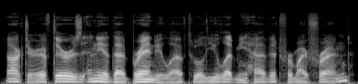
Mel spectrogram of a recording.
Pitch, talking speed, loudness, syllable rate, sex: 105 Hz, 300 wpm, -16 LUFS, 6.3 syllables/s, male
